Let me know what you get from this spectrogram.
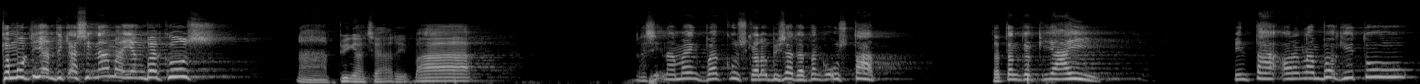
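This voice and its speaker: A male preacher, giving a lively, joking sermon at a family celebration and sometimes chanting. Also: very high-pitched, takes it slowly, creaky, long pauses. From Indonesia. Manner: animated, humorous, addresses the audience as "Pak", chants the call to prayer. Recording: echoey hall.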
